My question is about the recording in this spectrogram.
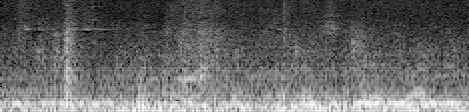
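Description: Boat engines running at low speed, a steady low rumble with a faint steady hum over it.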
